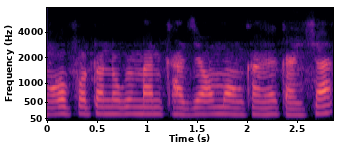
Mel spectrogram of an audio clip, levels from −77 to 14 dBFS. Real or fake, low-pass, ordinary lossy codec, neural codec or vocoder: fake; none; none; codec, 16 kHz, 6 kbps, DAC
